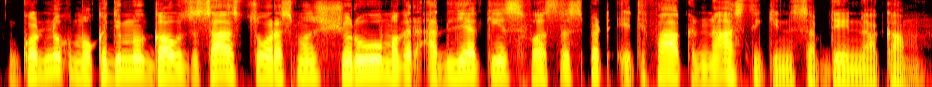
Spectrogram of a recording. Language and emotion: Kashmiri, neutral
